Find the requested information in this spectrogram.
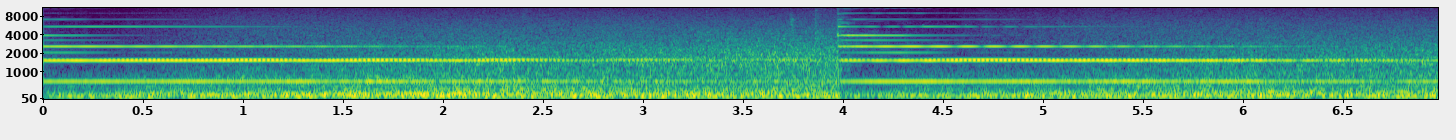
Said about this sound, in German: Mit Glockenschlägen und Schweigeminuten wurde heute auch an die Momente erinnert, an denen die Türme des World Trade Centers einstürzten und viele Menschen mit in den Tod rissen.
